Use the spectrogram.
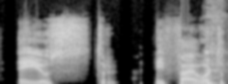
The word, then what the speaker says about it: Eostre: But so I would pronounce it as Iostre or Eostre.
